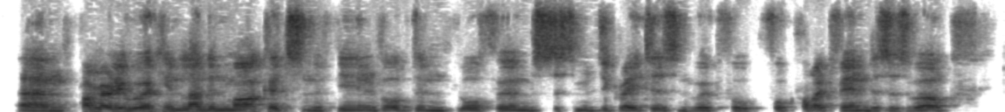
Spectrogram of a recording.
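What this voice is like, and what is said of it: Hybrid South African-British accent. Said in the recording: “from my accent, you can hear I'm a bit of a hybrid um, sort of 30 odd years in, in South Africa and, and 15 odd in the UK”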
